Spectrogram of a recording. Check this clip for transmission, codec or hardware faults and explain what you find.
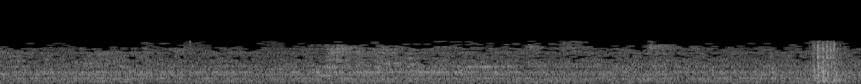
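One fault runs through the whole clip: likely heavy MP3 compression. Starved for bits, the encoder cuts everything above 3 kHz and drops weak lines, leaving dull, watery, swirling sound with smeared attacks, consistent with roughly 8 kbps.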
